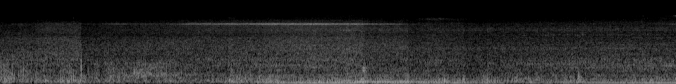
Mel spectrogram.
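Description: Diesel railcar passing close beneath, its engine a steady low drone that grows about two and a half seconds in, over a rumble of wheels on track, with a thin high squeal for a couple of seconds.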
